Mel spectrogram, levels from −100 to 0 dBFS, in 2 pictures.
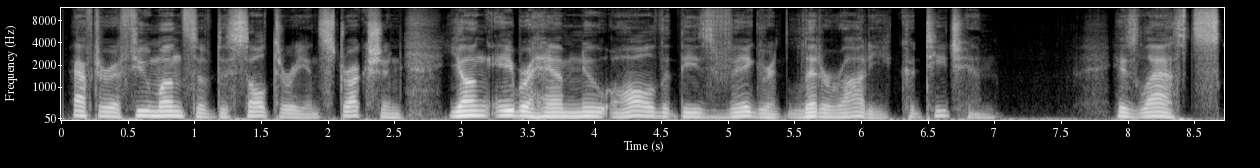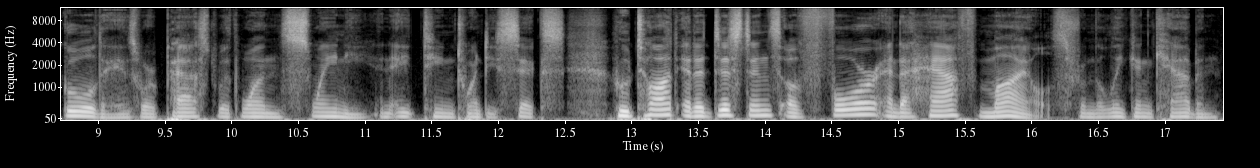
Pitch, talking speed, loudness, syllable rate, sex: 115 Hz, 160 wpm, -20 LUFS, 4.5 syllables/s, male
